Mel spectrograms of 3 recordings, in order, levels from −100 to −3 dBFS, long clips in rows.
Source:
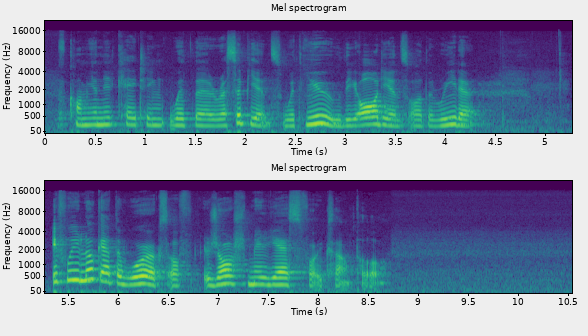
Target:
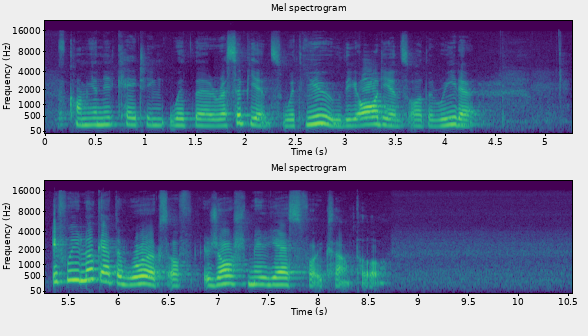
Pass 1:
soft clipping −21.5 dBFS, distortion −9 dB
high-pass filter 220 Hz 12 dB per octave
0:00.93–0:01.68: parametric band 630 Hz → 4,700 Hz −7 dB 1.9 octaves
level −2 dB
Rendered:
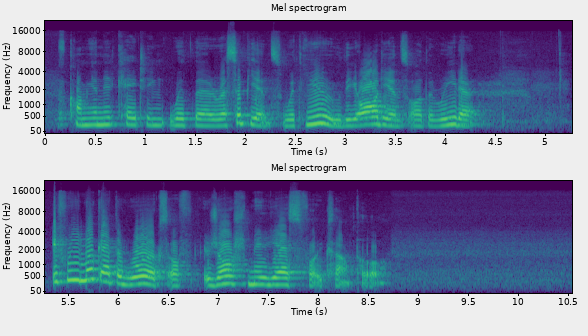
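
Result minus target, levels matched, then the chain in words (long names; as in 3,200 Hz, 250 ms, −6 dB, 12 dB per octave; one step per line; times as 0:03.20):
soft clipping: distortion +9 dB
soft clipping −13.5 dBFS, distortion −18 dB
high-pass filter 220 Hz 12 dB per octave
0:00.93–0:01.68: parametric band 630 Hz → 4,700 Hz −7 dB 1.9 octaves
level −2 dB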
